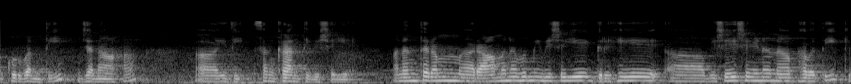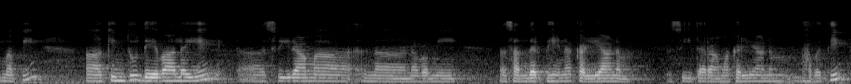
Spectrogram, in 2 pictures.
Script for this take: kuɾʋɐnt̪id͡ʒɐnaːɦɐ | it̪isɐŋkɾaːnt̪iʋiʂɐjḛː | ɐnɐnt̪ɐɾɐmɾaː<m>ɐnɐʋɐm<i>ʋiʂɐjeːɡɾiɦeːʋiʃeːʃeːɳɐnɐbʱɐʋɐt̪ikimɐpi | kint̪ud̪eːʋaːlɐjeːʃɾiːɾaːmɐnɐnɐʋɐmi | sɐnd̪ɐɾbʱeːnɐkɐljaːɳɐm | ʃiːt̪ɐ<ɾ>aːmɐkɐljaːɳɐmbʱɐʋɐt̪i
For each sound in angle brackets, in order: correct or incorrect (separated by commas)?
correct, correct, correct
